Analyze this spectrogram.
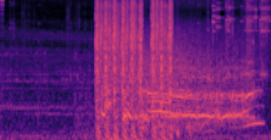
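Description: An assault rifle fires a short burst.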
